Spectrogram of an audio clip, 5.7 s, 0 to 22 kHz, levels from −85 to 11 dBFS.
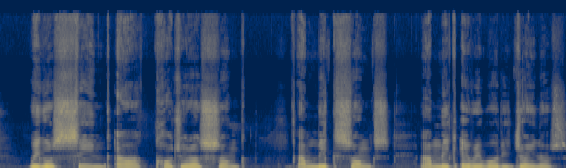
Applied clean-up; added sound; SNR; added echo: none; none; none; none.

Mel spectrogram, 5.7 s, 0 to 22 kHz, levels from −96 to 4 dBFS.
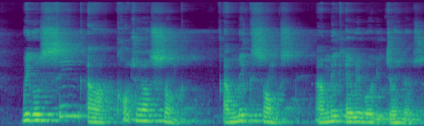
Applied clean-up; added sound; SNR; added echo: none; none; none; reverberation time 1.1 s.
